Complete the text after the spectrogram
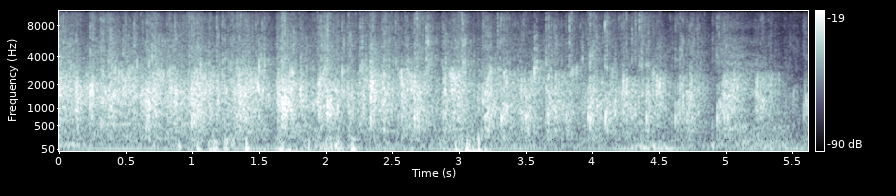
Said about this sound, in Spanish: Si usted lo cree, déle un aplauso fuerte en esta mañana.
